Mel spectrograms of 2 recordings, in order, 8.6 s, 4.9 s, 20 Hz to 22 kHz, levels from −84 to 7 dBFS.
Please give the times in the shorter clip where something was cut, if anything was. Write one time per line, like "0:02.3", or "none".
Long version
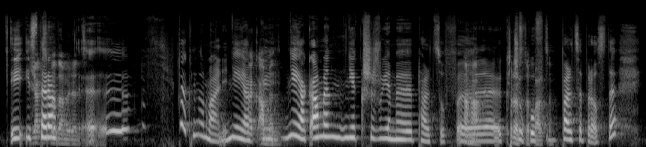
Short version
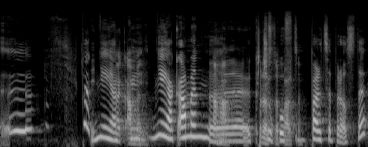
0:01.2
0:02.8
